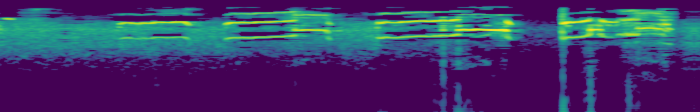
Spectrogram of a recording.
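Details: Bald eagle at a nest in Southwest Florida, filmed by a live nest camera while the male brings a soft-shelled turtle for the female. A run of high, squeaky, harmonic chattering notes comes in short bursts with brief gaps.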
